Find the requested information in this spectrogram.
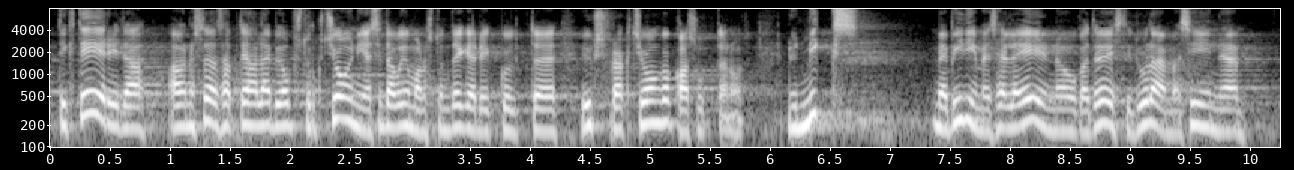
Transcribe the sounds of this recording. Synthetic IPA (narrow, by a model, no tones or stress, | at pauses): d̪ikt̪e̞ːɾid̪̥ɑʔɑ̰ɡɑnohse̞d̪̥ɑs̬ɑːb̥̚t̪e̞hɑlæbio̞b̥st̪rukt̪sio̞ːnʲijɑse̞d̪ɑvɤjmɑlust̪ot̪e̞ɡe̞likːult̪ˑyksfrɑkt̪sio̞ːnkɑkɑsut̪ˑːɑ̰nṵd̪̥ | nyːd̪miks | me̞pid̪̥ʲime̞se̞lːeeːlnɤwɡ̥ɑt̪ɤest̪it̪ulemɑsiːn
